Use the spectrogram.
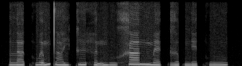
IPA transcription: l a˨˩ t̚ h w ə̰˧˥ m t̪ a̤˨˩ j k ɨ˧ h ə̰˧˨ n m ṳ˨˩ x a˧ n m ɛ˨˩ k̚ ɣ ə˨˩ p̚ ŋ e˨˩ t̚ h w u˨˦

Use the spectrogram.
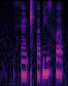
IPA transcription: h ɛ̃ ǁʰ ɐ ɗ i z f ɐ

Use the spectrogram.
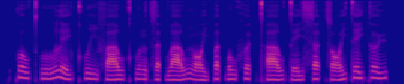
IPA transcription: k o˧ w t̪ʰ uː˨˥ l e˨ j kʷʰ iː˧ f aː˨˧ w kʷʰ ɐ˧ ŋ t͡s ɐ˨ t̚ w aː˨˥ w n̪ ɔː˨˩ j p ɐ˧ k̚ o˧ w f ɵ˧ t̚ t̪ʰ aː˨˧ w t̪ e˨ j s ɐ˧ t̚ s ɔː˨˥ j t̪ e˥ j k ɵ˥ ɥ

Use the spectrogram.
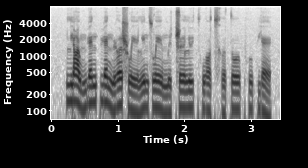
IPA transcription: l j ɑ˥˩ ʊ̯ m ɥ ɛ˥ n p ɥ ɛ˥˩ n ɻ ɤ˥ ʂ w e˨˩ ɪ̯ l i˥˧ n s w e˥˩ ɪ̯ m i˨˩ ʈ͡ʂ ɻ̩˥ l y˥ t̪ʰ w ɔ˥˩ t͡sʰ ɤ˧˥ t̪ o˥ ʊ̯ pʰ u˥ p j ɛ˥˩

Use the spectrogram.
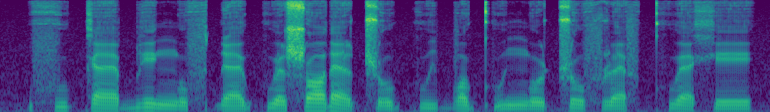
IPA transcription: f u˩˥ k æ˩ b e˥˩ ŋ o˩ f ɗ æ˩˥ kʷ æ˧ ʂ ɒ˥ ɾ æ˩ ʈ͡ʂ o˩˥ kʷ i˧ b ɒ˥˩ kʷʼ i˧ ŋ o˧ ʈ͡ʂ o˥˩ f ɭ æ˧ f kʷʰ æ˥˩ x e˥

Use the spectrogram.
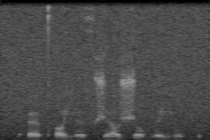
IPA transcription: ʔ œ pʰ ɔ j ø f ʃ ø lˠ ʃ o b ø j u k

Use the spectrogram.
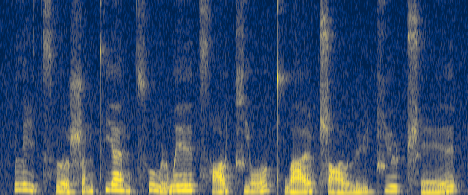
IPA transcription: l i˥˩ t͡sʰ ɹ̩˨˩ ʂ ə˦ n t̪ʰ j ɛ˥˧ n t͡sʰ u˥˩ ɻ w e˥ ɪ̯ t͡sʰ ɑ˧˥ ʊ̯ t͡ɕ j o˧˥ ʊ̯ t̪ʰ w a˧˥ ɪ̯ ʈ͡ʂ ɑ˨˩ ʊ̯ l y˧˥ t͡ɕ y˥ ʈ͡ʂʰ e˧˥ ɪ̯

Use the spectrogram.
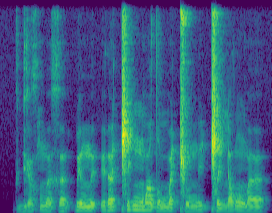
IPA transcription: ɡʲ ɒ˩ x m ɜ˩ x ɜ˧ k͡p ɪ˧ m ɪ˧ ʔ ɪ˩˧ ɾ ɜ˧˥ ǁ i˧˥ ŋ͡m æ˥ dˤ ɪ˧ m ɪ˧˥ ǁ u˩ m ɾ i˩˧ ǁ ə˧ ʎ ə˩˧ lˠ ŋ͡m ɜ˩

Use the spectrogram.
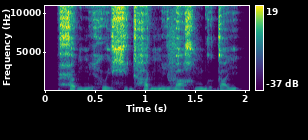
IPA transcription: ħ ə ɡ m i h ɯ j ç i ɡ h a ɡ ŋ͡m i v a χ m b ɯ ɡ a j

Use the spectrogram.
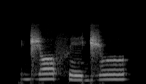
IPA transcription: d͡ʒ ɔ˧ f e˨ d͡ʒ o˧

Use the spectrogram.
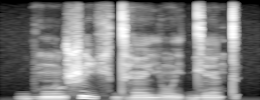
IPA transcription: bʱ ũ˨ l ʂ i˦˨ x dʱ ɛ̃˨ j õ˨ j dʲ ɛ̃˦ t

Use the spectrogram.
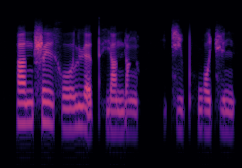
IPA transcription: a˥ n ʂ e˥˩ ɪ̯ x o˧˥ ʊ̯ l ɥ ɛ̰˨˩ t̪ʰ j ä˥ n̪ j ɑ˨ ŋ | t͡ɕ i˧˥ pʰ w ɔ˥ t͡ɕ y˨ n

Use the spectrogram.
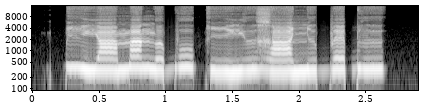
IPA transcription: k͡p iː˦˨ j aː˧ m a˦ ŋ ə˨˦ b oː˦ k iː˨ j ɨ˧ ɣ aː˧ ɲ ɨ˧ b ɛ˦ ɓ ɨ˦

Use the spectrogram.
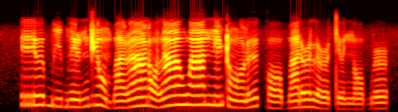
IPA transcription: r ʏː˦ b i˨ b ĩ˨ ɭ n d͡ʒ ɔ̃˦˨ b a˨ ɭ ãː˦ ɽ ɔ˨ l ãː˦ w ãː˦ n ĩ˦ ʈ ɔ̃ː˨ ɽ ʏː˦ k ɔː˨ b a˦ ɾ ə˞˦ l ə˞˨ t ʏ˨ n ɔ˨ b ə˞˦

